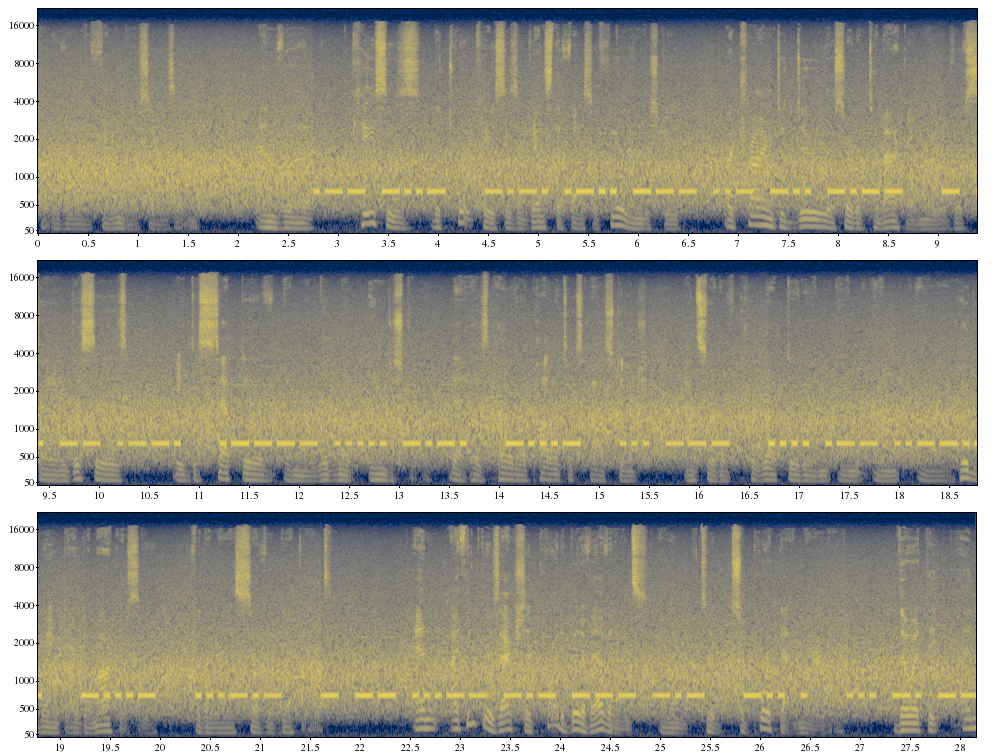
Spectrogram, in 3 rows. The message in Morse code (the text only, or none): WX CLOUDY TEMP 15C <BT> SO HW? <BT> <SK> TM3KOK DE …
